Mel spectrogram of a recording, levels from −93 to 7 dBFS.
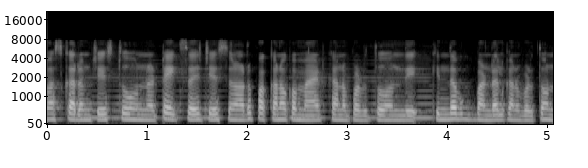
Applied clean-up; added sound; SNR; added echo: neural mask model RNNoise.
